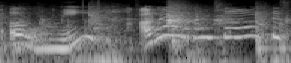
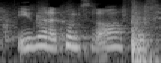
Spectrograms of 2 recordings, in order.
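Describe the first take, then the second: First: Much higher, loud mock disbelief; disbelieving. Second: Said in the usual way. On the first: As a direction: squeak it out like you can't believe it. She reacts to being summoned.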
